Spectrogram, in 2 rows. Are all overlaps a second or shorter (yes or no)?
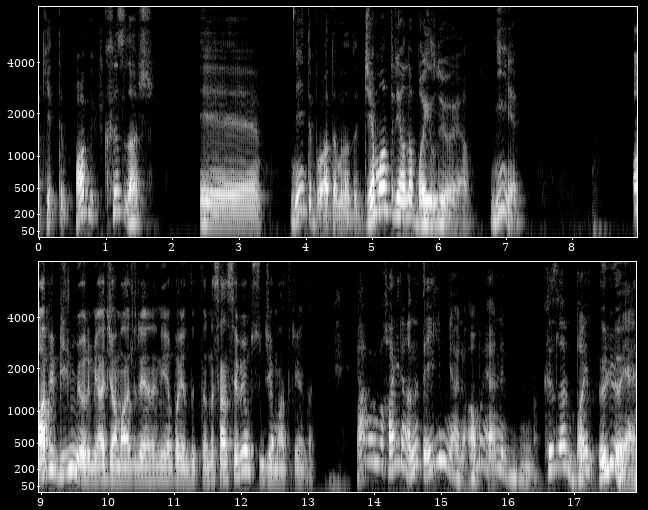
yes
